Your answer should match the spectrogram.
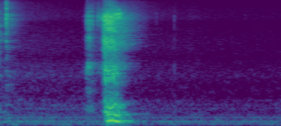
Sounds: Sneeze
